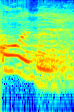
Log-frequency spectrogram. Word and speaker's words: Oen: ada gedung Apa itu toko tulisannya Oen tapi dibacanya toko UN nah toko UN Ini adalah sebuah restoran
